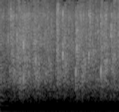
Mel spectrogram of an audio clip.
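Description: A crowd applauds with steady, dense clapping, a continuous crackle of many hands at an even level with no voices over it.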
